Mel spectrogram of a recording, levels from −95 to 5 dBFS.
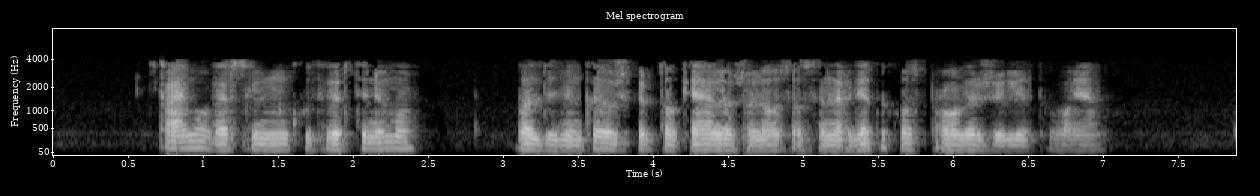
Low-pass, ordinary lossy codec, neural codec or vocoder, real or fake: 7.2 kHz; AAC, 16 kbps; none; real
